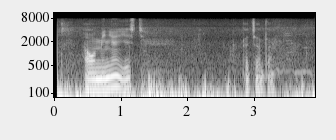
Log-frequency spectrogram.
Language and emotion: Russian, neutral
